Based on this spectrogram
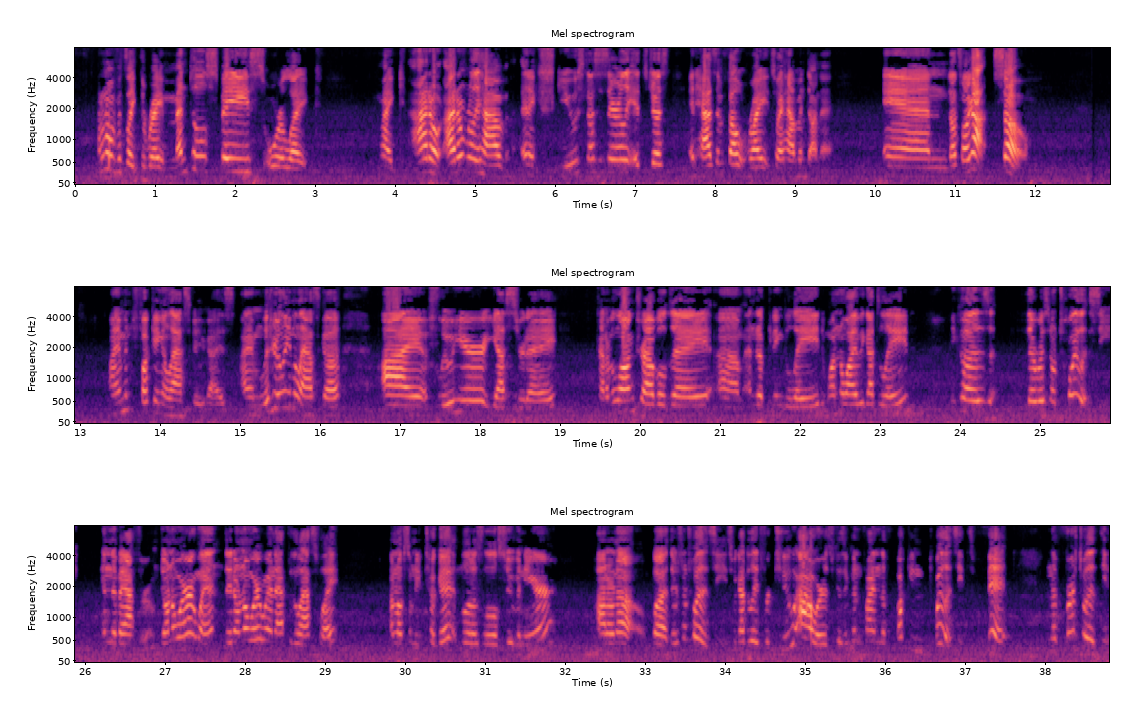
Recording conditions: poor sound quality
